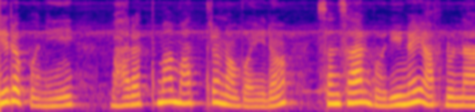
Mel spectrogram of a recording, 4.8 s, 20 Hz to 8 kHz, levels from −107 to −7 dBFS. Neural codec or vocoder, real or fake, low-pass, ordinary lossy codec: codec, 16 kHz, 8 kbps, FreqCodec, larger model; fake; none; none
